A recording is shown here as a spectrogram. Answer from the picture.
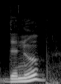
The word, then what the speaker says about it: Deneuve: I wanted to say about Catherine Deneuve.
